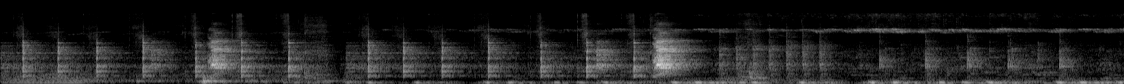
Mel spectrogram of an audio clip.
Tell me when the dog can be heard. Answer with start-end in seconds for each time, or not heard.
1.5-3.1, 6.0-7.5.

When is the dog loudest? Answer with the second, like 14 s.
7 s.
